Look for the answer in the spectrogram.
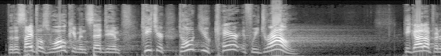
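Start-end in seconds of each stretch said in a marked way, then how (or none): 1.7-3.7 high, loud desperate plea; frightened plea. Acted. Disciples pleading with sleeping Jesus, frightened. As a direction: beg him to wake up and help.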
